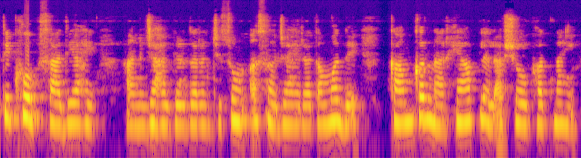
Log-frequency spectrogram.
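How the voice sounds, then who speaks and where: A proud, hot-tempered young husband, read by a woman narrator in a storybook serial. He snaps and scorns in a high voice. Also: fairly even intonation, normal speed. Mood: angry. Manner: sharp, scornful, shouting. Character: angry arrogant young husband.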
